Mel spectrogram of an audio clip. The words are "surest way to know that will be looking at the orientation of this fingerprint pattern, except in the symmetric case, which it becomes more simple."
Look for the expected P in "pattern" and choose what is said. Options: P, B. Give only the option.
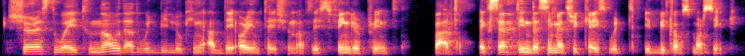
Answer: B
